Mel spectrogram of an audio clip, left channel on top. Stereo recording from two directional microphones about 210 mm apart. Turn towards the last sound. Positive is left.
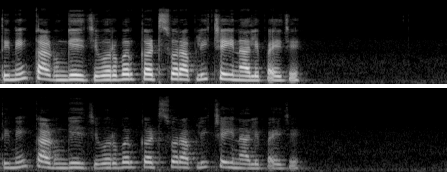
turn(degrees=35)  # may be behind; listen again after turning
